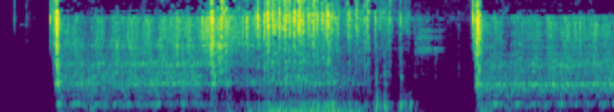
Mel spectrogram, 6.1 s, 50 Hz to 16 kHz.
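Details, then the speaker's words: 2000 Chevrolet K2500 4x4 5.7 V8, sat about four years with rodent damage: engine catches, runs unevenly about four seconds, fades and dies, then fires again; starts then stalls, owner suspects low fuel or weak fuel pump. "this is out fuel or weak fuel pump I can't believe she's trying to run"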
